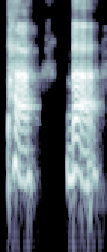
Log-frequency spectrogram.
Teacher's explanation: same manner of articulation and place of articulation so manner is you have an abrupt stop of air and then a gust of wind goes between your two lips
